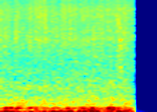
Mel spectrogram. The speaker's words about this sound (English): And it's raining. And it's raining. So, enjoy that.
